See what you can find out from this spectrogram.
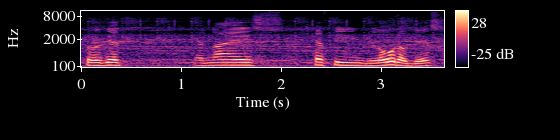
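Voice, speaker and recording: Man, 40s, high-pitched, upbeat chef, restaurant kitchen, faint music behind. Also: flat delivery, slow, a little mellow, poor audio. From Hawaii. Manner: upbeat, hypes the food to viewers. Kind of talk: cooking demonstration.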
